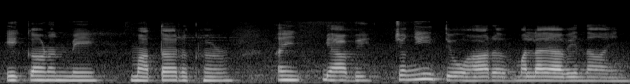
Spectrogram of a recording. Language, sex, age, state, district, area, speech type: Sindhi, female, 45-60, Maharashtra, Thane, urban, spontaneous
